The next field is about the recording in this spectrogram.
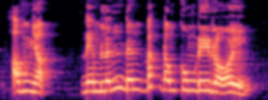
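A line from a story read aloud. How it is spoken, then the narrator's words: Tearful, whimpering speech. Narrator (Vietnamese): Thọ Hương mới vừa mếu máo vừa nói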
